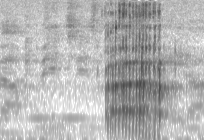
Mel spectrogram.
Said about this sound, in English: I'm burping like a motherfucker. I drink all my fucking booze. Behind me is fucking bags full of fucking bottles and cans of fucking booze and energy drinks.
